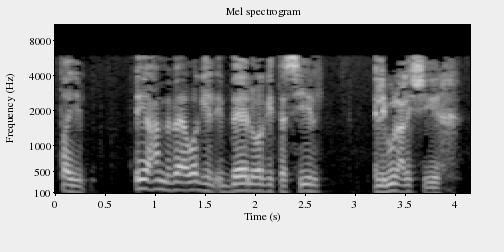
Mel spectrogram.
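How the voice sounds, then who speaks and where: A man with an Egyptian accent teaches Quran reading in an online lesson, talking fast in a husky, fairly high voice. He breaks the rules down step by step and answers his own questions. The recording sounds dull and lo-fi. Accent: Egyptian Arabic. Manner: explains step by step, asks questions and answers them himself; recites verses slowly.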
